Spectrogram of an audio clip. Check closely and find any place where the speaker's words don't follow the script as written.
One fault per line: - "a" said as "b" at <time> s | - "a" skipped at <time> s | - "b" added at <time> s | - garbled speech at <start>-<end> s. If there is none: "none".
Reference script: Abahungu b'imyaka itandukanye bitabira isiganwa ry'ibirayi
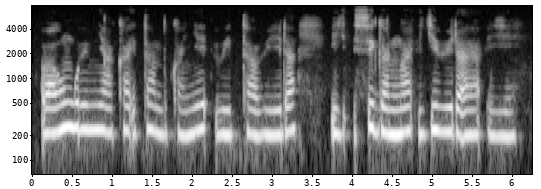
none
